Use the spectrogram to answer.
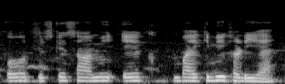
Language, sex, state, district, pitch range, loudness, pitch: Hindi, male, Uttar Pradesh, Saharanpur, 155-170 Hz, -15 LUFS, 165 Hz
